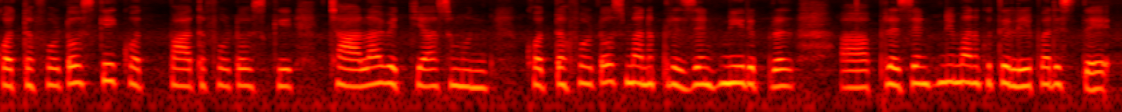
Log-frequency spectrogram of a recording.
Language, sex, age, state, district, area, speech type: Telugu, female, 45-60, Andhra Pradesh, East Godavari, rural, spontaneous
